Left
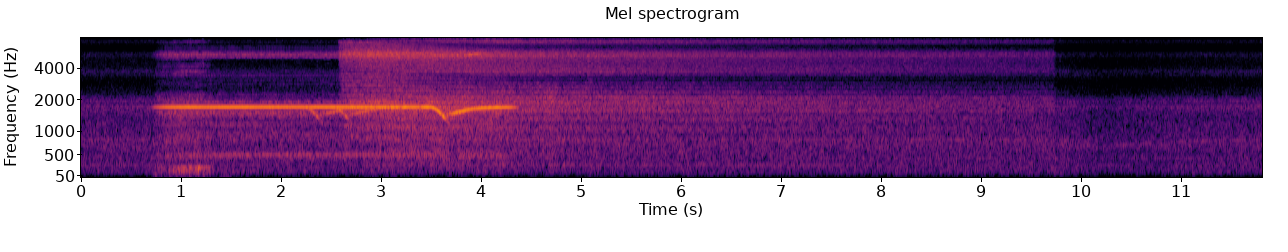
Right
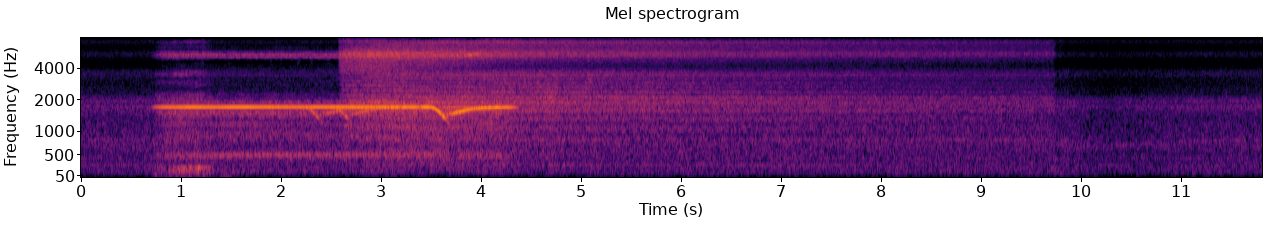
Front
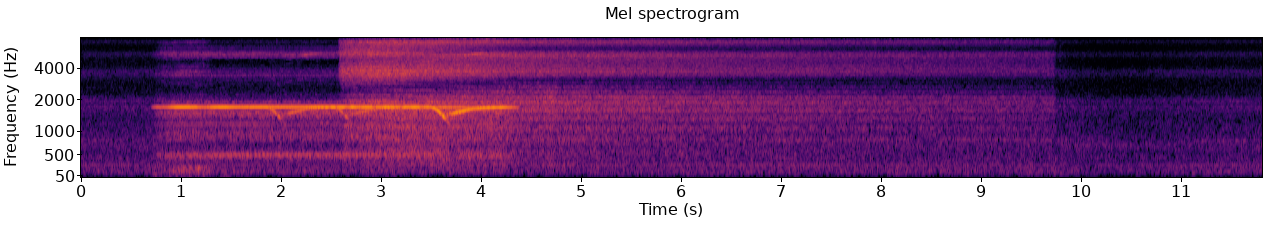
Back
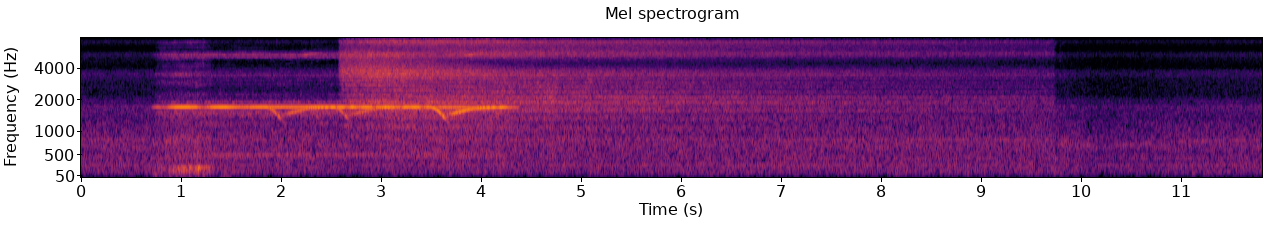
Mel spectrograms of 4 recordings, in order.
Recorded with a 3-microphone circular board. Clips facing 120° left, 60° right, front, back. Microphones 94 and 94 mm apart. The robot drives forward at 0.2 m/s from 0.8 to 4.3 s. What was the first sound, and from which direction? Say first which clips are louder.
A drawer: right 1 dB, front 1 dB; 160° right.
